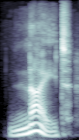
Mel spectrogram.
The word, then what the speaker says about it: knight: So now you have "knight" — with a silent K and a silent GH because in the old days, you actually said all those letters: Just "night."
